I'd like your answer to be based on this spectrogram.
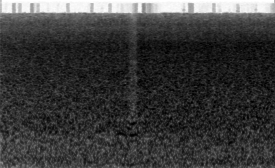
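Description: Water rushing through a stream in the Konkan where traditional fishing takes place, a loud, unbroken broadband roar close by with no distinct pauses.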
